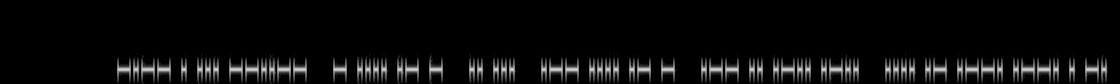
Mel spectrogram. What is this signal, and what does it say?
Morse code, heard as a keyed tone, about 32 wpm, 700 Hz. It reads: YES, THAT IS WHAT WILL HAPPEN
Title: Sentences from Top 500 Words and Abbreviations 30wpm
